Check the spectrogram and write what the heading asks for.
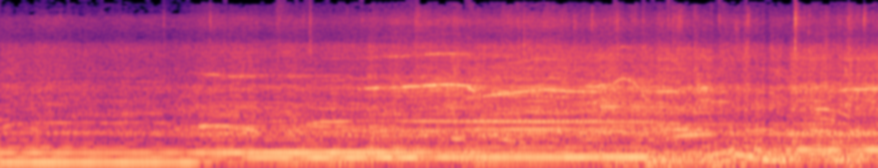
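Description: Heavy metal band's electric guitars and bass ringing out on sustained notes, the low bass note dropping away about a second and a half in, while guitar feedback squeals slide up and down in pitch.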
